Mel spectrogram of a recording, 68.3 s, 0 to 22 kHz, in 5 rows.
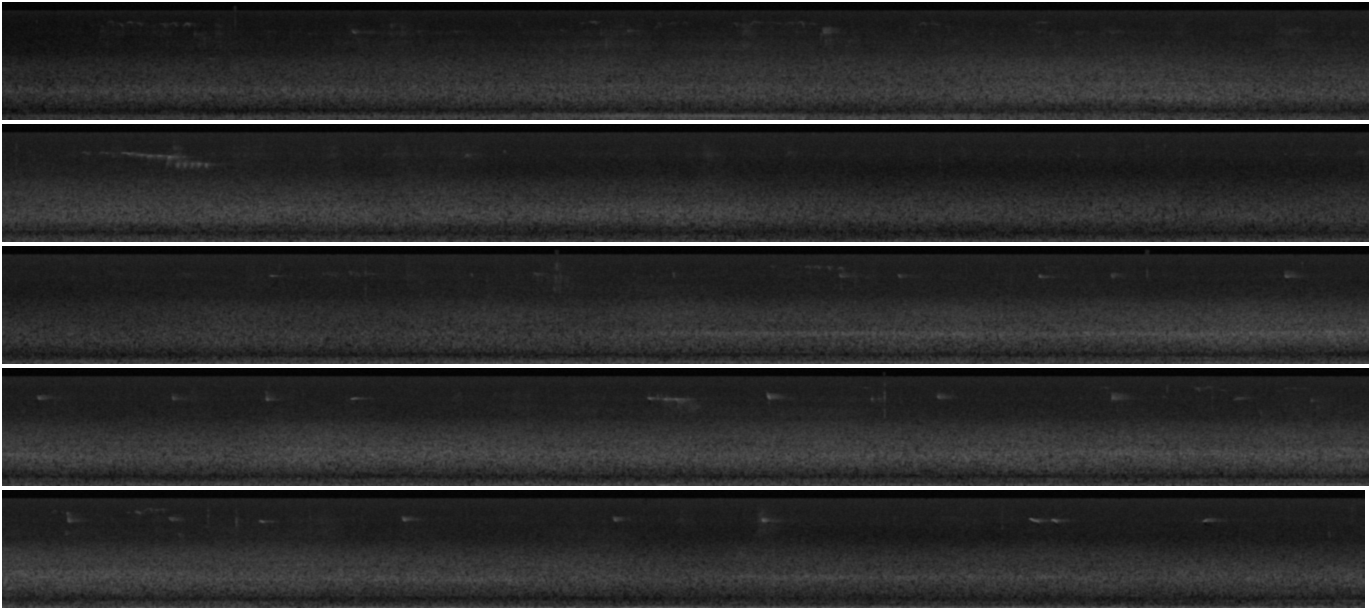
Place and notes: Wetlands area and elevated boardwalk, Heritage Park Trail, Smyrna, GA, USA - Wetland Boardwalk
An ambience recording made on the side of a boardwalk over some wetlands. It's winter, so wildlife activity is minimal. There were some squirrels rustling in the leaves, as well as some birds. It's a nice place, but there's a busy road off to the right side that produces lots of traffic sounds. EQ was done in post to reduce the traffic rumble.
[Tascam Dr-100mkiii w/ Primo Em-272 Omni mics]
